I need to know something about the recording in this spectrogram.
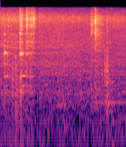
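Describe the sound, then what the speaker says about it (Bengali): Onions frying in a pan while chicken with bottle gourd is cooked at home, giving a steady soft sizzle with a few brief spoon stirs and clinks near the start and later. "এদিকে এটাও ভাজা ভাজা হচ্ছে, একটু হালকা লাল লাল হবে পেঁয়াজটা"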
